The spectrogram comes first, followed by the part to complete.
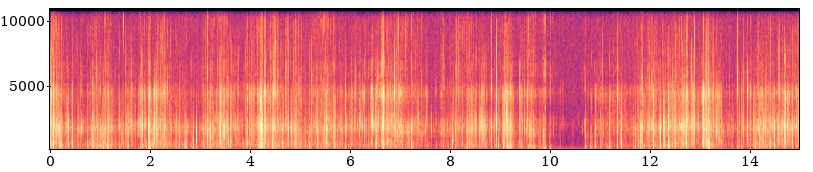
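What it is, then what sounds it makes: Rubber stress ball with gel beads. Long acrylic nails scratch and tap the surface of a palm-sized rubber squishy stress ball filled with gel beads, held in one hand. The result is a dense, crackly patter of quick, dry clicks and scrapes, like rain on a surface, with a brief quiet gap about two-thirds of the way through before the tapping resumes.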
